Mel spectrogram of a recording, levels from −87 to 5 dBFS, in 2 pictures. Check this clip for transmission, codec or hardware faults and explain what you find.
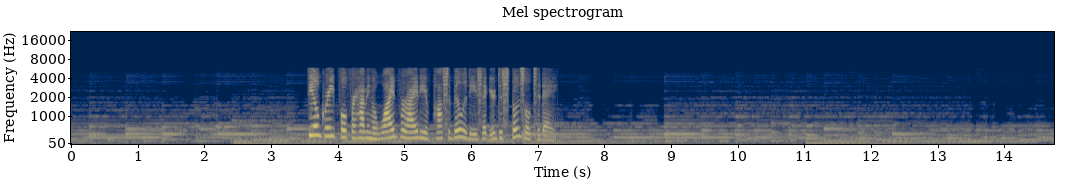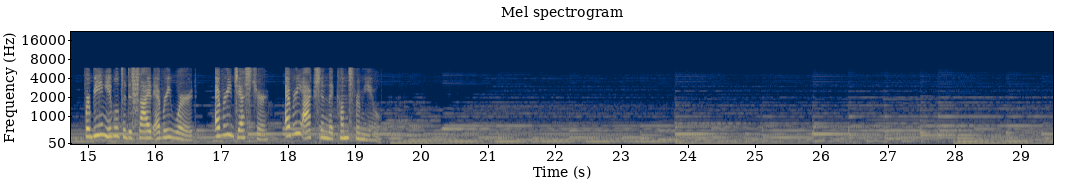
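One fault runs through the whole clip: aliasing. High content sounds gritty and metallic, folded back below 6 kHz, about 20 dB down, which fits resampling to 12 kHz without an anti-alias filter.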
